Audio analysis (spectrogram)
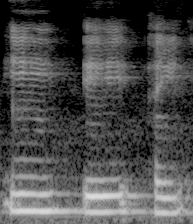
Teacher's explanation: जिनका उच्चारण करते समय जिह्वा का अगला भाग हमारा सक्रिय रहता है तो हम उनको कहेंगे अग्र स्वर। जैसे ई, ए, ऐ, इसमें हमारा जिह्वा का अग्र भाग सक्रिय रहता है।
